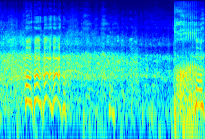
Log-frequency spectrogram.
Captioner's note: laughter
